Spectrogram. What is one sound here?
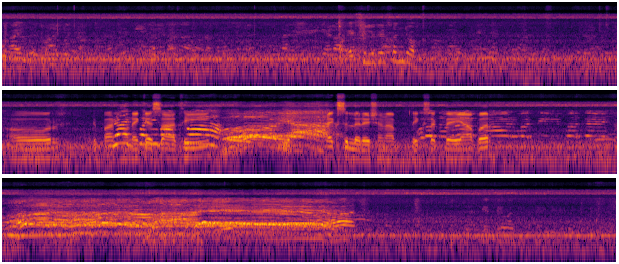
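A train rumbles along with a steady low hum.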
